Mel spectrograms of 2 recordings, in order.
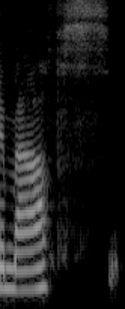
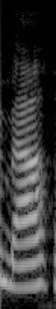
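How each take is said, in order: First: "maths" with an s after the th; the plural-sounding "maths"; British "maths". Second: "math" ending on a plain th; the singular-sounding "math"; American "math". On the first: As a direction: say "maths", ending in ths. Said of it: "they say maths". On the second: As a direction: say "math" with no final s. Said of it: "how we say math". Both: Shown as a demonstration.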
